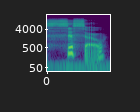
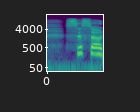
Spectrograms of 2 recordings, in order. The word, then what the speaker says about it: CISO: Throughout this conversation, we're going to be pronouncing CISO as SISO, rhymes with his so. We're not going to spell it out CISO every time. SISO just sounds more like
